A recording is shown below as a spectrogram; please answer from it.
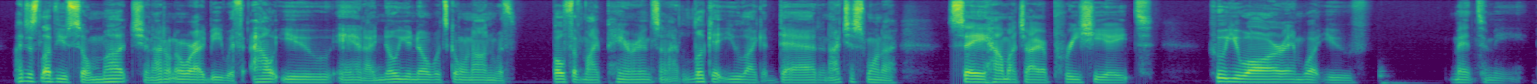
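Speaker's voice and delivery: mock crying, sobbing and tearful through every word. Acting out what she said to the speaker, imitating someone sobbing. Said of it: "she just starts sobbing".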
